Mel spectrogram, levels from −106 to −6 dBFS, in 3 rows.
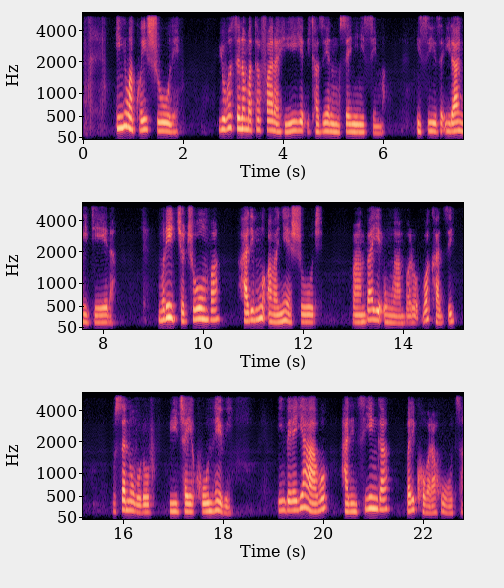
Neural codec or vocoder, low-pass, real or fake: codec, 24 kHz, 0.5 kbps, DualCodec; 5.4 kHz; fake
